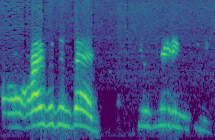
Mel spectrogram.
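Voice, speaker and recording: An actress plays an affectionate young girl, excited and high-pitched. It is old-time radio drama acting. The recording is thin and phone-like. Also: moderate pace. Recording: thin, phone-like band-limited sound.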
